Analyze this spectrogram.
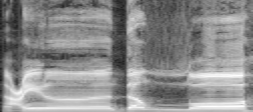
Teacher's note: لفظ اللہ کو آپ نے موٹا پڑھنا ہے کیونکہ اس سے پہلے دال کے اوپر زبر ہے، آپ اسے موٹا پڑھیے گا، اور اس کے بعد یعنی لفظ اللہ کے بعد آپ کو رموز اوقاف میں سے طا نظر آ رہا ہے، آپ یہاں پہ وقف کر سکتے ہیں۔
